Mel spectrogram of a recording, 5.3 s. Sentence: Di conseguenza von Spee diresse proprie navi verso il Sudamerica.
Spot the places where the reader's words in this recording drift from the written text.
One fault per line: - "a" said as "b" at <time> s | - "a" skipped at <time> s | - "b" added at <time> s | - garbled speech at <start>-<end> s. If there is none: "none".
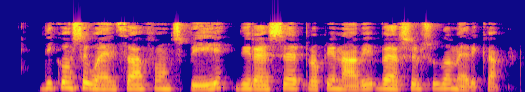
none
